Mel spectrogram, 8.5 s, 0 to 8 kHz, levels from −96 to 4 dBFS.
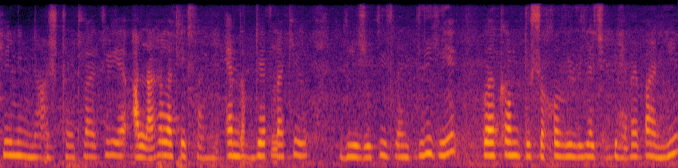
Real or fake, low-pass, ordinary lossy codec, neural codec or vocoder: fake; 7.2 kHz; AAC, 48 kbps; codec, 16 kHz in and 24 kHz out, 1.1 kbps, FireRedTTS-2 codec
